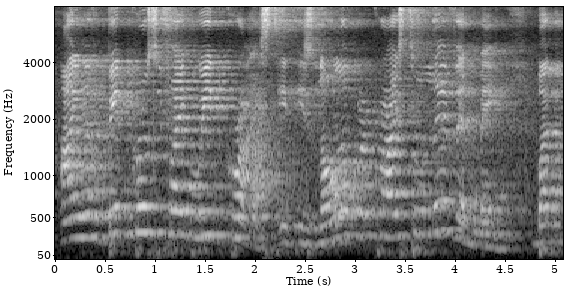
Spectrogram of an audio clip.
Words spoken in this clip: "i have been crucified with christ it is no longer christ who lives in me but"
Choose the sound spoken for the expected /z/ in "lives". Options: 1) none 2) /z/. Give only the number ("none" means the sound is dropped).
1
